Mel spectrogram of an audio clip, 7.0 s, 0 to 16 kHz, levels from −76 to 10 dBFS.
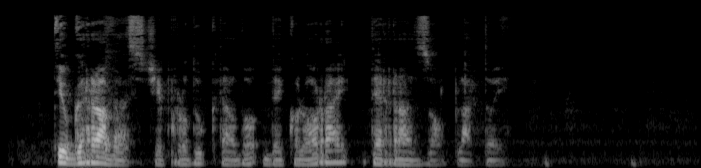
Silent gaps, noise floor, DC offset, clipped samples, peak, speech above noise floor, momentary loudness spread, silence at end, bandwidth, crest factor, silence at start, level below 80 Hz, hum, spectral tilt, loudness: none; -65 dBFS; under 0.1%; under 0.1%; -4 dBFS; 40 dB; 18 LU; 1.55 s; 11.5 kHz; 24 dB; 0.55 s; -54 dBFS; none; -5.5 dB/octave; -26 LUFS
